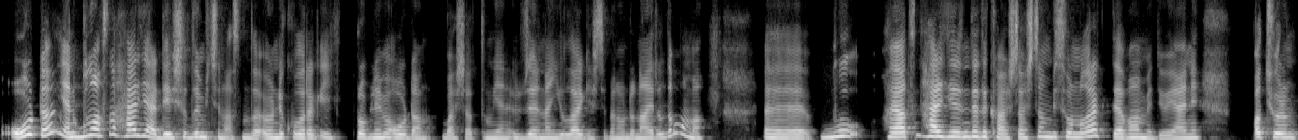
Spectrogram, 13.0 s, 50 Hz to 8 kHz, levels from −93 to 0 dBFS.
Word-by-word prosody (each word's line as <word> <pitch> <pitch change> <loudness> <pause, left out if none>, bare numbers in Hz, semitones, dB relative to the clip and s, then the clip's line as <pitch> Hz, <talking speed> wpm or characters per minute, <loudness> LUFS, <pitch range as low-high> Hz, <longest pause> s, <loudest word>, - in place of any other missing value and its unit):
orada, 410 -7 +5
yani, 255 -3 +3
bunu 355 +6 +5
aslında 360 +3 0
her 330 +1 +4
yerde 225 -11 +2
yaşadığım 220 +3 +1
için 235 -3 -3
aslında 195 0 -3
örnek 215 +3 0
olarak 210 -1 0
ilk 215 -2 -7
problemi 215 +1 +1
oradan 200 -4 -3
başlattım, 195 -1 -7
yani, 185 0 -3
üzerinden 205 0 -1
yıllar 200 +1 0
geçti, 185 -2 -9
ben 185 - -5
oradan 190 0 -4
ayrıldım 200 - -3
ama, 195 - -2 0.6
eee, 200 -1 0
bu 300 - 0
hayatın 260 +4 +4
her 295 -2 +6
yerinde 270 0 +2
de 270 - +2
karşılaştığım 215 +3 -2
bir 245 - -1
sorun 245 0 0
olarak 320 +5 0
devam 215 0 +2
ediyor. 175 -1 -6
Yani, 200 +2 -1 0.5
atıyorum, 235 -3 +1
215 Hz, 170 wpm, -19 LUFS, 200-260 Hz, 0.6 s, her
